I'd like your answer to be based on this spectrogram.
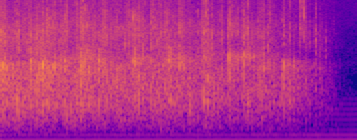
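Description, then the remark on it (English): A crowd gives the Lord a hand clap of praise, a dense, steady wash of many hands applauding for about two and a half seconds before tapering off and stopping, with a low electrical hum underneath. “Eh, yeah, give the Lord a hand clap of praise because I'm enjoying it.”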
